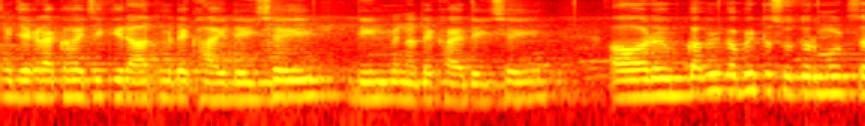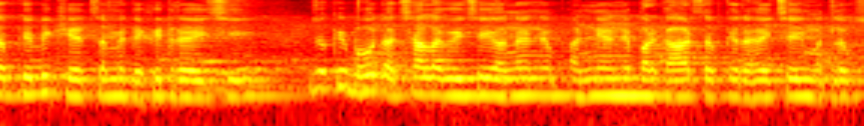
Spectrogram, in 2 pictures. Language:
Maithili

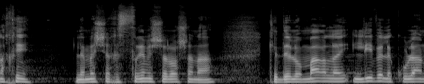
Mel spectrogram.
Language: Hebrew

